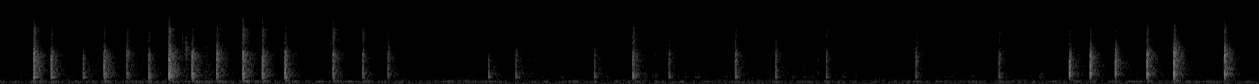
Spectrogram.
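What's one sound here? Chalk taps and scrapes sharply on a blackboard.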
